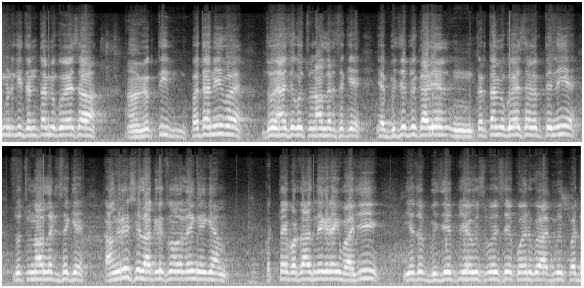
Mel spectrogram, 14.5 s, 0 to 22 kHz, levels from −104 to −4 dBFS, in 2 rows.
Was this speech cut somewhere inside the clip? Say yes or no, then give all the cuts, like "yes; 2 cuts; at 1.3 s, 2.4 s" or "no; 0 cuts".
no; 0 cuts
